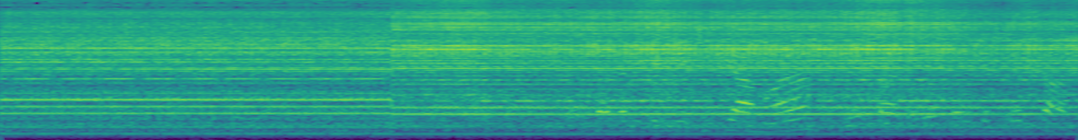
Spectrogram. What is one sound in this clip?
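An electric mixer whirs steadily, beating a thick batter.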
